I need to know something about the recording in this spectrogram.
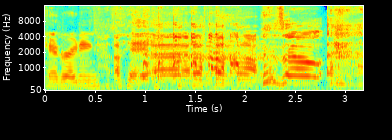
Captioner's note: group laughs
